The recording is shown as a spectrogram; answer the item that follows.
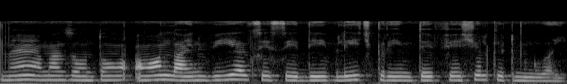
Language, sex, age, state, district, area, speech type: Punjabi, female, 30-45, Punjab, Rupnagar, rural, spontaneous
